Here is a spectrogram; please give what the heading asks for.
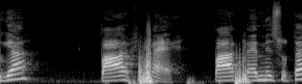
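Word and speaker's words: parfait: तो ये हो गया पाफ पाफ मीस होता है परफेक्ट तो जहां पे ए आई होगा उसको पढ़ते हैं ए एस ई आई के लिए भी हम बोलेंगे ए जैसे पी ई आई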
